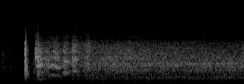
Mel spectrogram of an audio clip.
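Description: Sharp clicks from the cabin controls, then the Lincoln Navigator's turbocharged V6 starts about half a second in and runs on with a steady rush.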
